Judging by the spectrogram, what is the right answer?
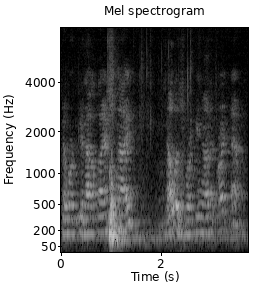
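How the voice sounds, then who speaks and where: A man's voice: a little high, steady tone, moderate pace, close to an everyday voice. An amateur actor, a man, playing a defensive, self-important small-town politician in a stage reading, flustered and blustering. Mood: flustered, evasive. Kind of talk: amateur readers theater comedy acting. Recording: very echoey hall from far off, faint hiss.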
